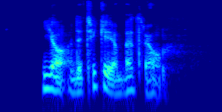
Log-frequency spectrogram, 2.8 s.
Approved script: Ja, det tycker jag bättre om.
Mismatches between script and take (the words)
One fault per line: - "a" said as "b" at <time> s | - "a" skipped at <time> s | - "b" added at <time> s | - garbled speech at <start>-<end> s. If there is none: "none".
none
